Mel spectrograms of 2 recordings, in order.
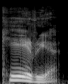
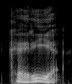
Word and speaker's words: Korea: and they say it Karia but it's not clear the stress is on the second syllable and is Korea Korea Korea this one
